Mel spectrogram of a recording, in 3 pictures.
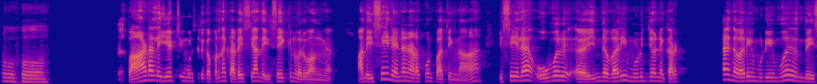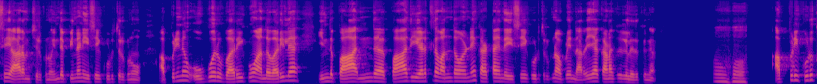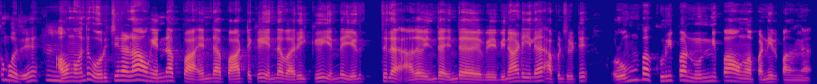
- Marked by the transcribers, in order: drawn out: "ஓஹோ!"; hiccup; other background noise; static; mechanical hum; other noise
- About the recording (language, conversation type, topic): Tamil, podcast, வெளிநாட்டு தொடர்கள் தமிழில் டப் செய்யப்படும்போது அதில் என்னென்ன மாற்றங்கள் ஏற்படுகின்றன?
